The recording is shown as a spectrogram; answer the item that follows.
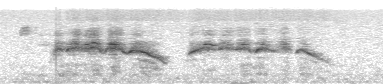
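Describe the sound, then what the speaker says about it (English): Two close whistled phrases, each a warbling tone that wavers and then slides downward, separated by a short pause, clear and alone. "but this whistling is mixed in"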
